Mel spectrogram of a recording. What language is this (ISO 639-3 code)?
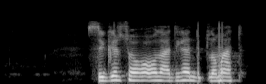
uzb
